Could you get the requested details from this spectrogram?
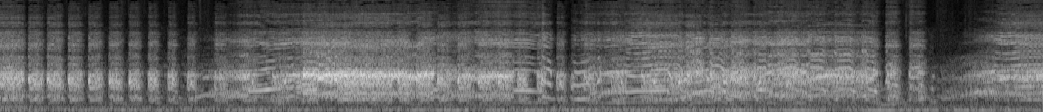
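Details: Hens and cockerel open with a fast series of evenly spaced clucks, then break into long layered cackles and a whistled tone, with more short clucks and a brief lull near the end.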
